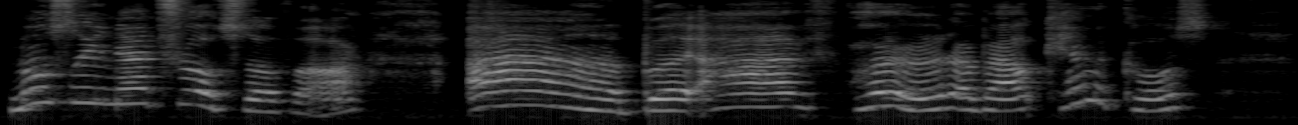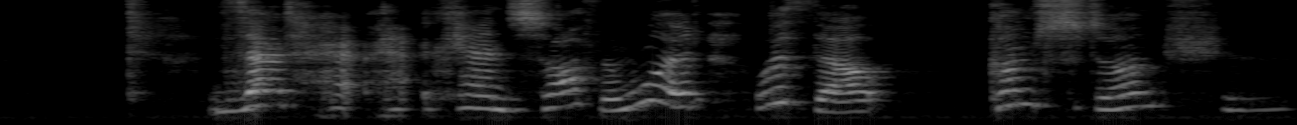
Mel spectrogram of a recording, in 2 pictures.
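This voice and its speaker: Female reaction host: high, bright voice, playful casual rambling, recorded a little far from the mic. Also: animated, very slow. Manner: rambling, playful, talks to the on-screen character.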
